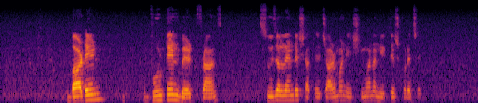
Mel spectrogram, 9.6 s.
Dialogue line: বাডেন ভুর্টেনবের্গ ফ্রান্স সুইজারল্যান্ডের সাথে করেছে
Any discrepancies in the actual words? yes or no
yes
